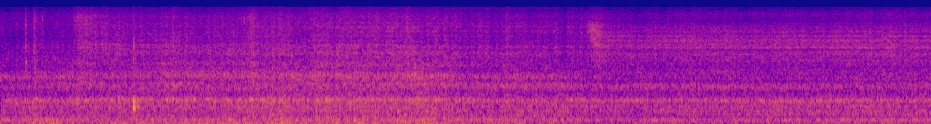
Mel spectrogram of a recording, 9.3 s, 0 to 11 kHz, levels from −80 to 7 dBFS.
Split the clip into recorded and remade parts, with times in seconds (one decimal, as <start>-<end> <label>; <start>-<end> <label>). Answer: 0.0-2.8 recorded; 2.8-4.5 remade; 4.5-9.3 recorded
